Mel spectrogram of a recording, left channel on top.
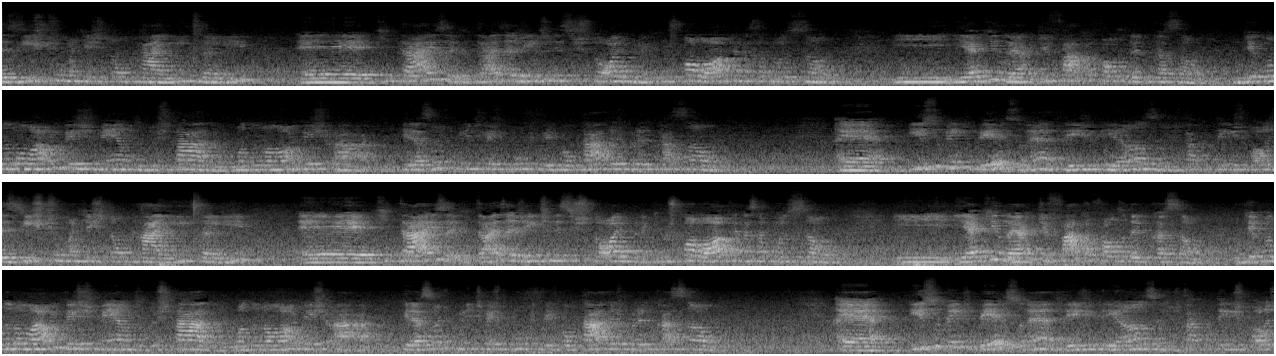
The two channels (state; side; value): normal; both; correlation 0.09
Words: uma questão raiz ali que traz a gente nesse histórico, né, que nos coloca nessa posição. E é aquilo, de fato a falta da educação, porque quando não há o investimento do Estado, quando não há a criação de políticas públicas voltadas para a educação, isso vem de berço, né? Desde criança, a gente tem escolas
